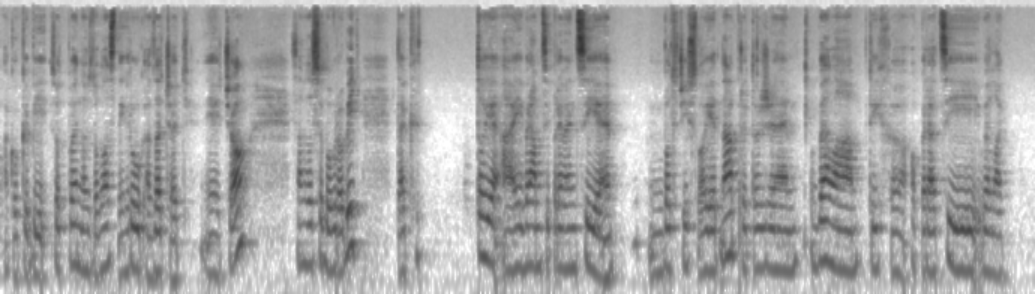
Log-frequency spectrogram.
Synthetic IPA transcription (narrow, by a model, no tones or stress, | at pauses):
ʔakɔkɛbiz̥ɔt̪̚pɔʋɛd̪nɔzd̪ɔʋlast̪niːɣɾuːɡazat͡ʃaɟɲɪɛt͡ʃɔ | saːmzɔsɛbɔʊɾɔbict̪ak | t̪ɔjɛʔajʋɾaːmt͡sipɾɛʋɛnt͡siɛ | bɔt̪t͡ʃiːslɔ̰jɛd̪napɾɛt̪ɔʒɛʋɛlat̪iːɣɔpɛɾaːt͡sijiːʋɛʎa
